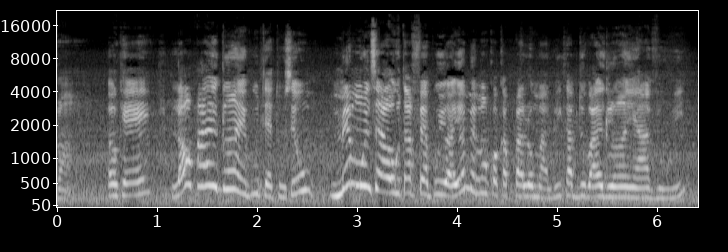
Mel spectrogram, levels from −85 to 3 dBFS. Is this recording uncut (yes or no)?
no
